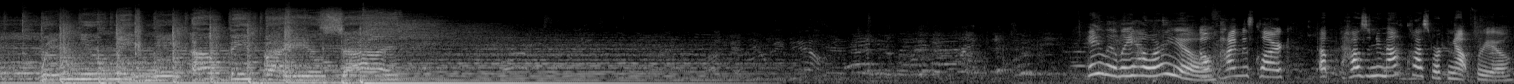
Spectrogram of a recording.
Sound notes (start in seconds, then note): 4.9 students walking and talking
